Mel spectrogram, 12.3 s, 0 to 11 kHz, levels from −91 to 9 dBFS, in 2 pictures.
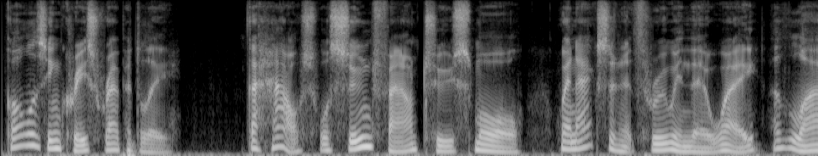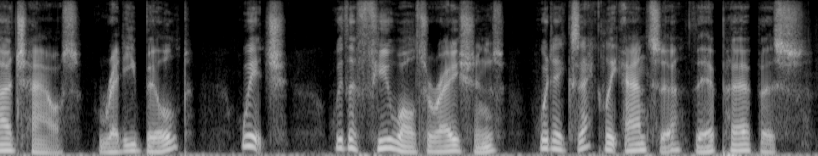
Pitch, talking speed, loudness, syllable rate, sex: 130 Hz, 155 wpm, -18 LUFS, 5.0 syllables/s, male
